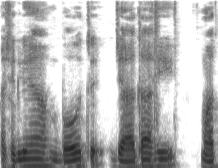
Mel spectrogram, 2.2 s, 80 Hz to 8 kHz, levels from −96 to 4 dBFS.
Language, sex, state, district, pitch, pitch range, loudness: Hindi, male, Bihar, Supaul, 115 Hz, 105-120 Hz, -18 LUFS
